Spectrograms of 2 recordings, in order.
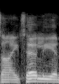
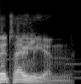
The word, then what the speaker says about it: Italian: Mother-in-law always says Italian instead of Italian. When someone pronounces caramel as caramel, there is an A in that word.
